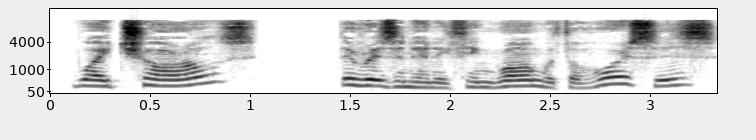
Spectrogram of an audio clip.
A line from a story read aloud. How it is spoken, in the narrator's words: Ma exclaimed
